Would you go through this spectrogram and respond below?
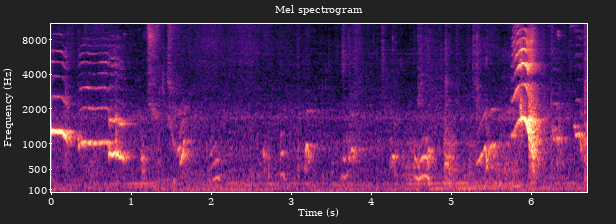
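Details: Pinscher dog whining: a high, falling, tonal whimper at the start and another rising-falling whine near the end, with quieter whimpers between, over soft background music and low hum.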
